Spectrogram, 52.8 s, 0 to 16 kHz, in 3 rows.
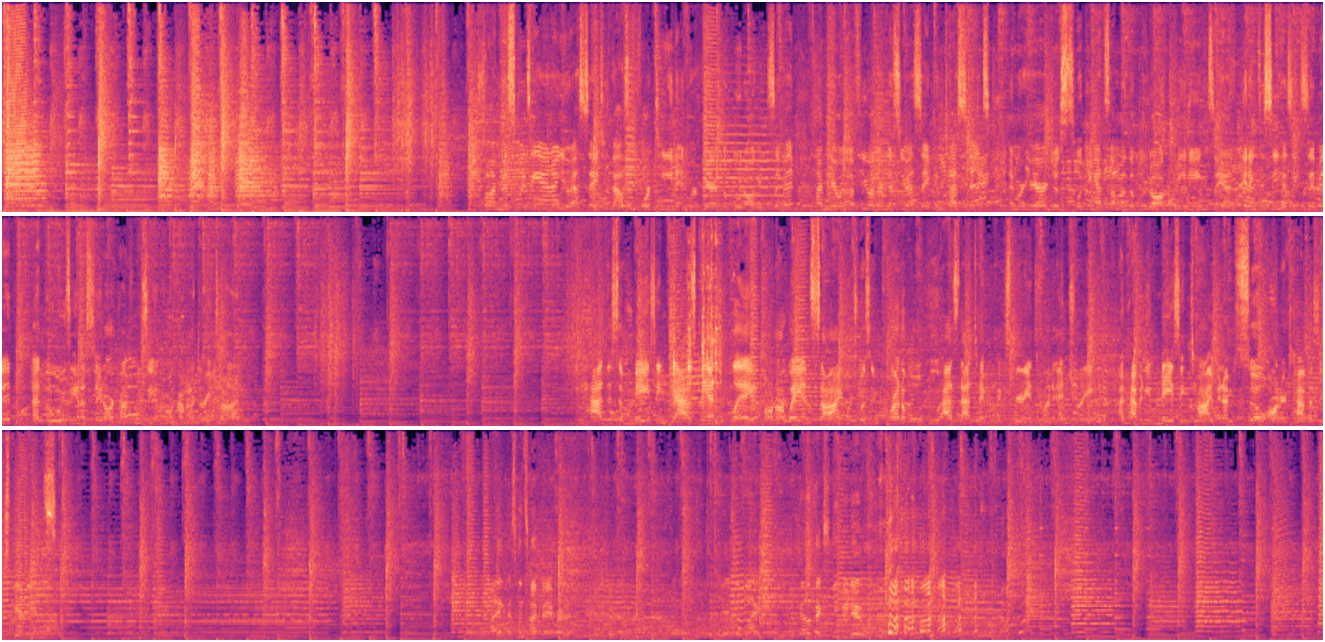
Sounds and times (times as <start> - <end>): Music: 0.0 - 52.8
Speech: 6.4 - 21.0, 25.3 - 36.0, 41.6 - 47.0.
